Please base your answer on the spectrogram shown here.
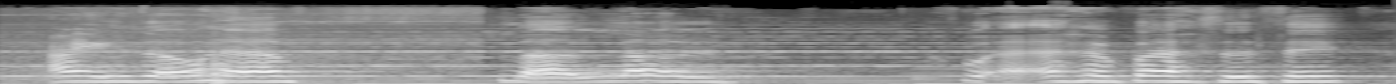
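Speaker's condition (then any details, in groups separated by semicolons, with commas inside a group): ALS; bulbar ALS, progressive, speech, swallowing, walking, breathing, hands; 1-2 years since diagnosis, feeding tube, trial medication, weakening fingers; tongue mostly paralyzed, hard to understand, poor saliva control, coughing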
